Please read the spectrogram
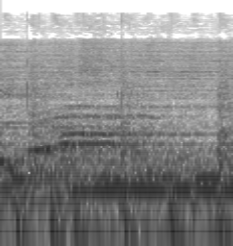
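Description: A live Christian worship band playing: several singers at microphones over drums, electric guitar and acoustic guitar.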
